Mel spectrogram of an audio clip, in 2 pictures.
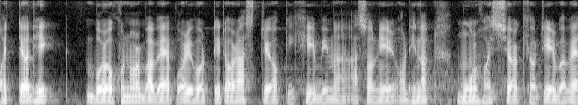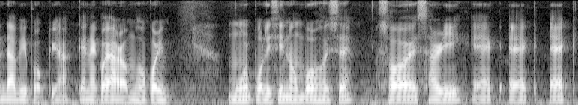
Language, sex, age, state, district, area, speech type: Assamese, male, 18-30, Assam, Sivasagar, rural, read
